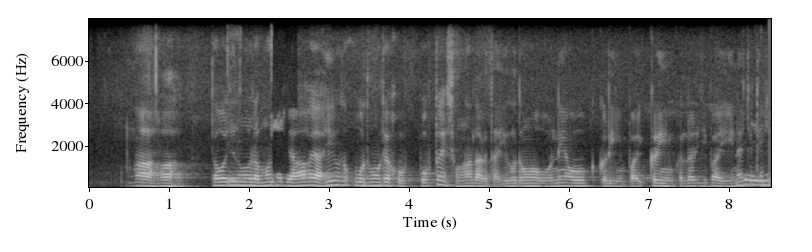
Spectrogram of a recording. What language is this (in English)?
Punjabi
